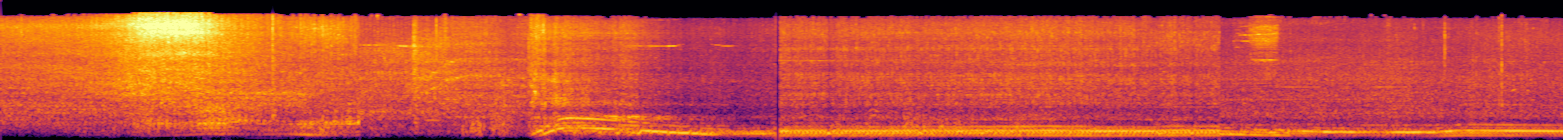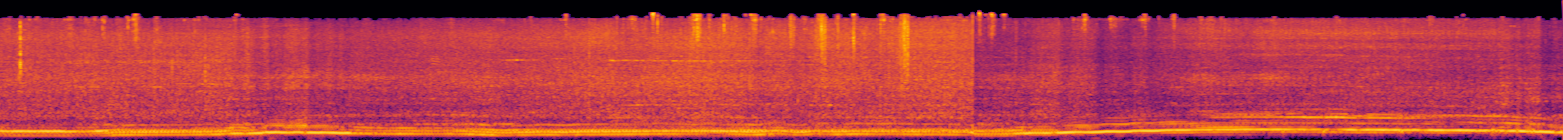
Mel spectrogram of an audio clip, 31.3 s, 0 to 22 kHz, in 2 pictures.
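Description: Lamborghini Aventador Roadster's V12 engine running loudly at low revs in slow traffic. The engine note dips and rises several times and climbs near the end. A short rush of noise comes about two seconds in, before the engine note starts about five seconds in.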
